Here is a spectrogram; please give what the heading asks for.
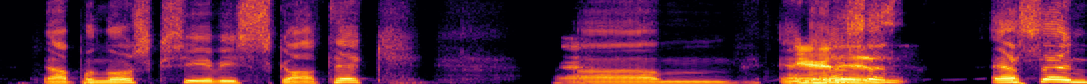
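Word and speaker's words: Scatec: Yeah, I say Scotech just because that's how the Norwegians pronounce it, but I don't know how we say it in English.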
